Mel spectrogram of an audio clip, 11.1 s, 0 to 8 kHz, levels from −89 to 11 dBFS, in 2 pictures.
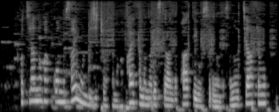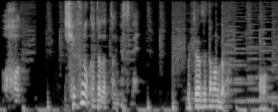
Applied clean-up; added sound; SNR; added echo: classical method Wiener filter.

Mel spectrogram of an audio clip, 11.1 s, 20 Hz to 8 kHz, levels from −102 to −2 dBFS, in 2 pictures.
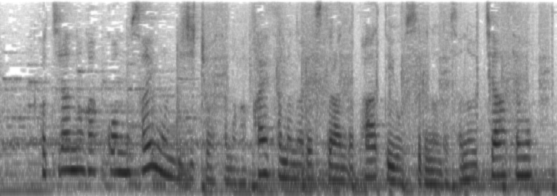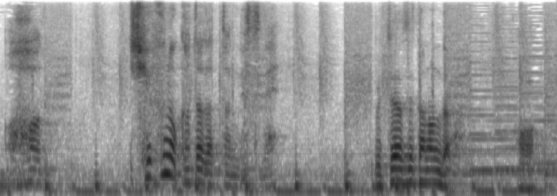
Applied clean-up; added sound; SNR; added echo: none; none; none; none.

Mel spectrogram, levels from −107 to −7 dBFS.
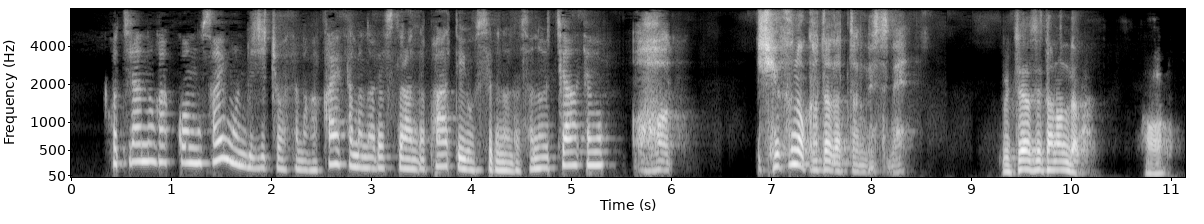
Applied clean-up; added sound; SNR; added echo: neural mask model Resemble Enhance denoiser.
